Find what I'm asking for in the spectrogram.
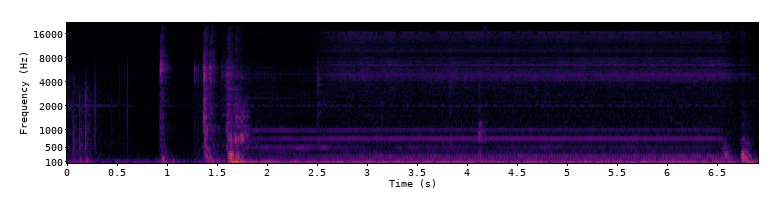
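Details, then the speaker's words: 2019 Citroen Berlingo 1.5 HDI with P008B fault (high pressure in low-pressure fuel system) after contaminated fuel, heard at rear after fuel pump replacement: clicks then steady even electric hum, no hiss or high-pressure noise; normal fuel pump priming. "so all we heard there was the normal fuel pump running no high pressure we'll try it once more there's the fuel pump no high pressure"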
